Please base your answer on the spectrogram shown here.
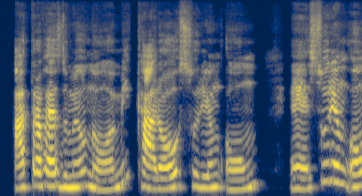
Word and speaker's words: Shuryan Om: do meu nome Carol surian on eh surian on é o nome de uma mentora minha uma mentora siriana eu sei que que se fala de uma maneira diferente e se escreve mais ainda então eu vou soletrar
